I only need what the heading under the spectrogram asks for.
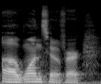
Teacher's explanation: I am admittedly not a linguist, but I do think I know the answer to this question, which is that once, while it begins with an O in the alphabet, actually begins with the sound wa, which is a consonant sound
